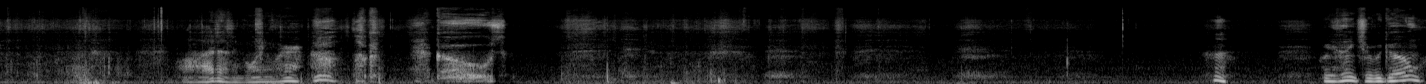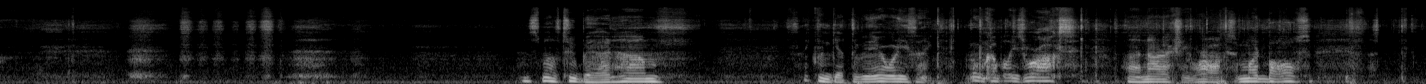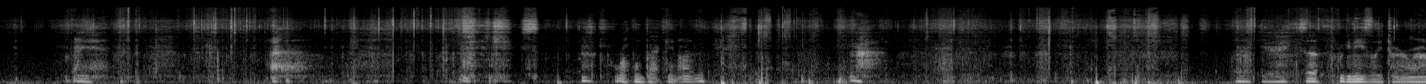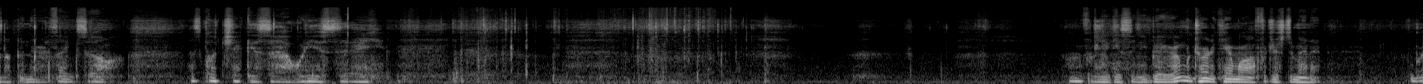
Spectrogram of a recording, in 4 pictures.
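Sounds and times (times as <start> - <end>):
scuffing against rock and soil: 0.0 - 4.2, 23.3 - 43.4, 46.2 - 50.6
person breathing hard: 5.6 - 11.1, 14.6 - 19.4, 20.9 - 22.1, 27.4 - 28.0, 31.2 - 32.6, 44.0 - 44.6, 46.7 - 49.2, 50.2 - 53.3.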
